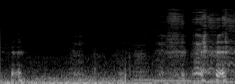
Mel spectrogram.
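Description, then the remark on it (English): A voice mimics panicked, gasping breaths: a few quick, breathy inhales and whimpery catches near the end, over a steady low rumble. “It's like that scene in Chicken Little, where the guy's breathing into the back.”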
